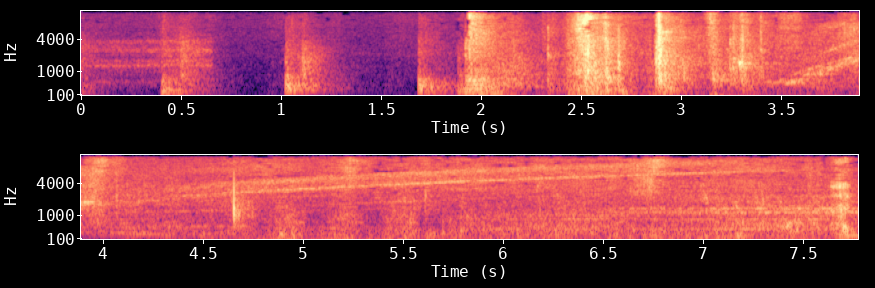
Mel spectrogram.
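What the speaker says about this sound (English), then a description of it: "A gust of air whirled round me as I opened the door" A door is opened as a radio drama sound effect: a few sharp clicks and knocks of the handle and latch, then a rushing gust of air that swells and keeps blowing steadily.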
